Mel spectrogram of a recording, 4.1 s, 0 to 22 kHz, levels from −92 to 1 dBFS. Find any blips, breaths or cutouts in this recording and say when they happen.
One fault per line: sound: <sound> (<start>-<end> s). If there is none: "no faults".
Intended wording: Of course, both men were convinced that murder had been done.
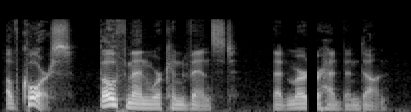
sound: dropout (3.0-3.2 s)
